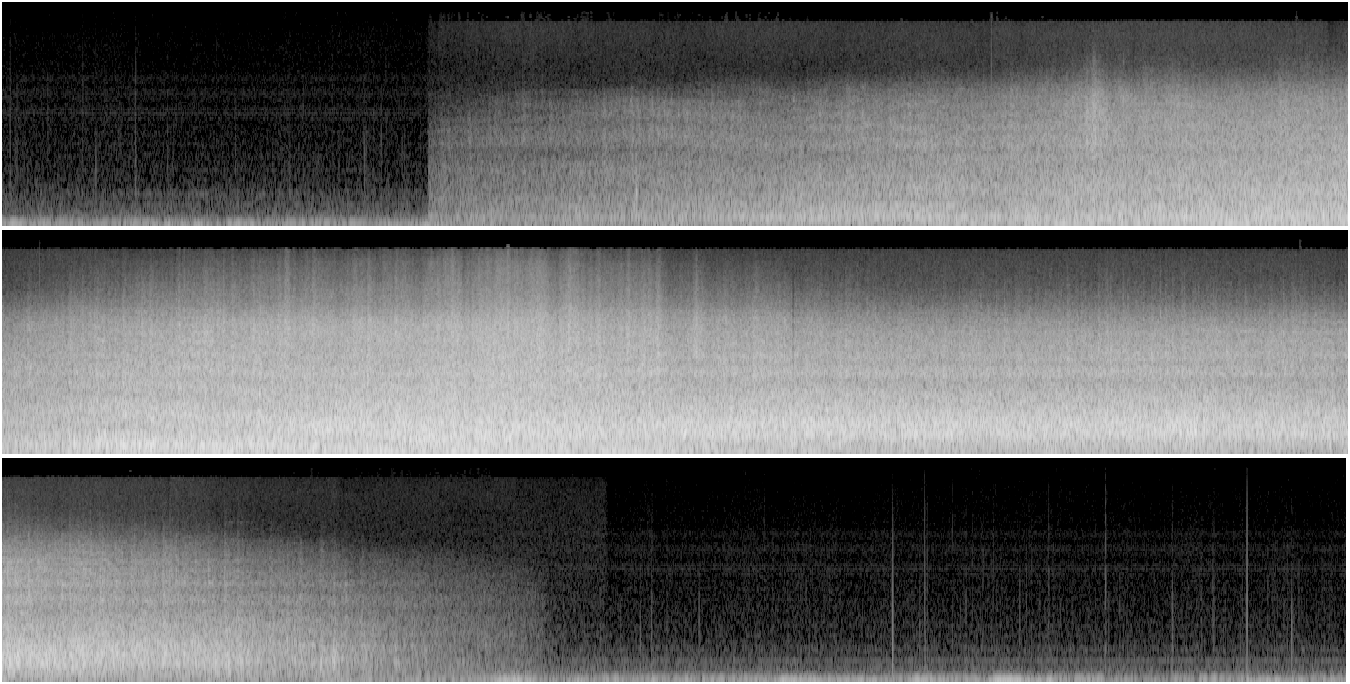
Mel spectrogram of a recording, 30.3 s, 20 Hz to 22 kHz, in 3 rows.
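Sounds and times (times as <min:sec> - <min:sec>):
passenger train passing rapidly: 0:03.2 - 0:24.2.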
